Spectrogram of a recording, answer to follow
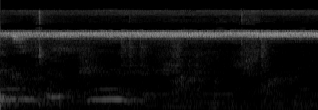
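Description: A steady high-pitched whine that holds one pitch without pulsing.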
